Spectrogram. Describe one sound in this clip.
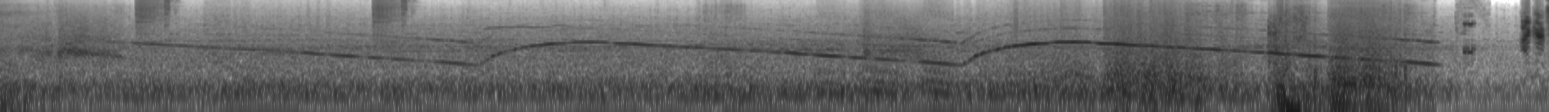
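A police siren wails nearby, slowly rising and falling.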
